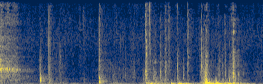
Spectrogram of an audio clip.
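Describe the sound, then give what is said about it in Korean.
A couple of sharp knocks lead into a heavier wooden thud as the door of a tiny room past the bathroom inside a shipping container swings shut, with some brief rattling, all fairly quiet with no voices. “샤워 금지 등 스티커가 붙은 화장실을 지나 쪽방으로 들어갔다. 문이야.”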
